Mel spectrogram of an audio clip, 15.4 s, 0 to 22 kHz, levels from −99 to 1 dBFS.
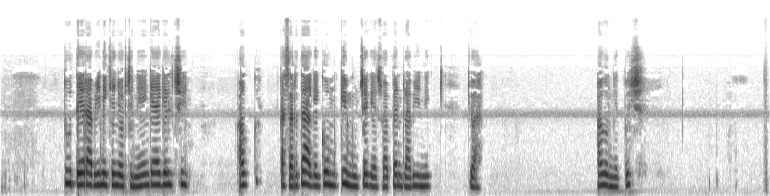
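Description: Speech runs through its whole length with plainly audible damage that is likely HE-AAC compression. The treble stays bright but sounds synthetic. S sounds come out gritty and lispy because the upper band is copied up from lower frequencies rather than coded, so its harmonics don't line up with those below. Unlike an ordinary low-bitrate codec, which dulls the top, this keeps energy up to 14.9 kHz, which fits a bitrate around 24 kbps.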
